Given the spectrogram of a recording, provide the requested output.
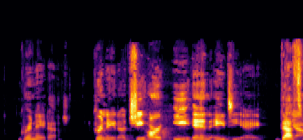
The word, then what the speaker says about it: Grenada: in Grenada and um which is not Granada it's Grenada we know that pronunciation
